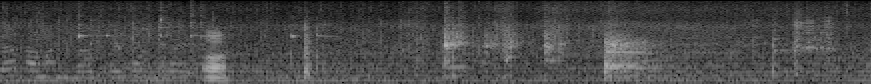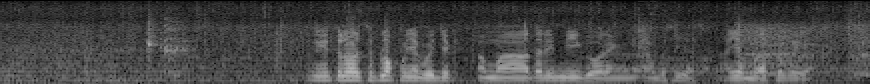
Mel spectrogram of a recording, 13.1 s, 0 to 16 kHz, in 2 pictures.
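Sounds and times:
food sizzling: 0:00.0 - 0:13.0
metal spatula scraping wok: 0:02.2 - 0:06.4, 0:07.6 - 0:08.1, 0:12.0 - 0:13.0.

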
